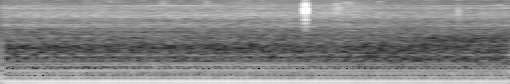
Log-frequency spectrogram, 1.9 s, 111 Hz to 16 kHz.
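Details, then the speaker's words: 1991 Daihatsu Mira walkthrough van after replacing oil-soaked parts: cold start, a little smoky, smooth even low drone with steady firing and no misses; now running healthy. "Listen to how healthy that sounds now. It was a little smoky at the startup, but this is how it's supposed to be. It's a cold start."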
